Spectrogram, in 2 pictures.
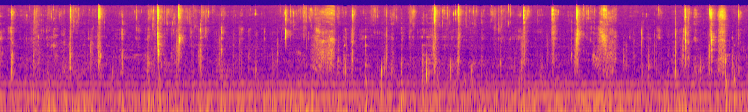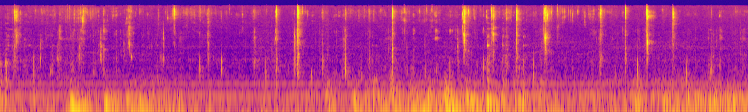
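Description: Close-miked chewing and biting of grilled chicken and crispy fried onion: many sharp, wet mouth clicks and crunches, irregular throughout, over a steady low hum.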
